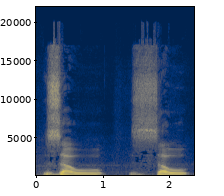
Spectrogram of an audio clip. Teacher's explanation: لیکن یہاں پہ ایک بات آپ نے یاد رکھنی ہے، اب ہم جب اس کو واؤ کے ساتھ ملائیں گے، پہلا پارٹ جو زا والا ہے وہ سختی سے پڑھا جائے گا اور واؤ کو نرمی سے پڑھا جائے گا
